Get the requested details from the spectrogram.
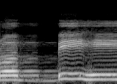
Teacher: ربہ رو زبر کی وجہ سے پر پڑھا جائے گا۔ ہا کے نیچے کھڑی زیر ہے، ایک الف کے برابر کھینچ کر پڑھیں گے۔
